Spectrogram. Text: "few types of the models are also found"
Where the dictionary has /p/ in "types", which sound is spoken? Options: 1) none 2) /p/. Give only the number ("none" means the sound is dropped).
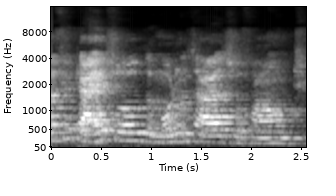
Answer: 1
